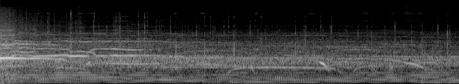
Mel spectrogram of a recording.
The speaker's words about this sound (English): Please give a warm round of applause for the one, the only,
